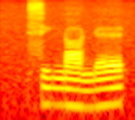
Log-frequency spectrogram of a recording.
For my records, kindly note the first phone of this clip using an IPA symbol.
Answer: s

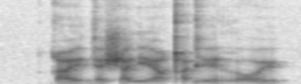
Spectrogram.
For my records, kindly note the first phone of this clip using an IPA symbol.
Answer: q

